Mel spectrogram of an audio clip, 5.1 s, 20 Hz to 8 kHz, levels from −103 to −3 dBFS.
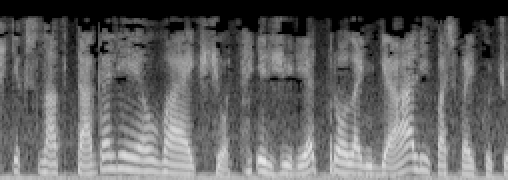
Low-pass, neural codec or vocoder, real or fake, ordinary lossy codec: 7.2 kHz; none; real; MP3, 24 kbps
